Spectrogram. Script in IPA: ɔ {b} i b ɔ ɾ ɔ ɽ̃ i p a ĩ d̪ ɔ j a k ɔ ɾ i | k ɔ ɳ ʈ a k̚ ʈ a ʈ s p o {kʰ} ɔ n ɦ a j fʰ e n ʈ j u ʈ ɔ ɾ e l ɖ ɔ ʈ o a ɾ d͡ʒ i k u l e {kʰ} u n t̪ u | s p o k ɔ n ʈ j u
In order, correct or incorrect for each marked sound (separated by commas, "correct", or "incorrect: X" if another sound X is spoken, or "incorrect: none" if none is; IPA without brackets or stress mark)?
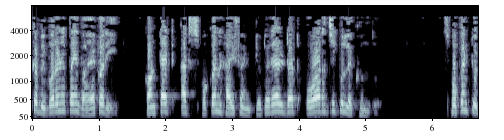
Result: correct, incorrect: k, correct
